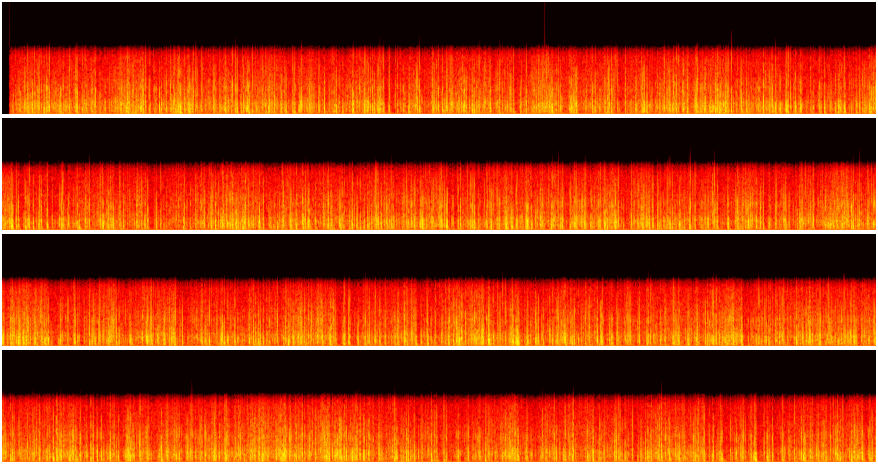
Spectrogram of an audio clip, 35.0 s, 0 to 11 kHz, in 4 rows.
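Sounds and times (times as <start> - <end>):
rain on a tarp: 0.0 - 34.9.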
